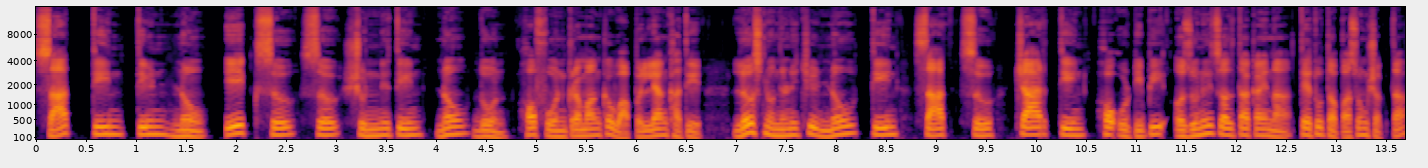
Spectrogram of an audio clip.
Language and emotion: Goan Konkani, neutral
